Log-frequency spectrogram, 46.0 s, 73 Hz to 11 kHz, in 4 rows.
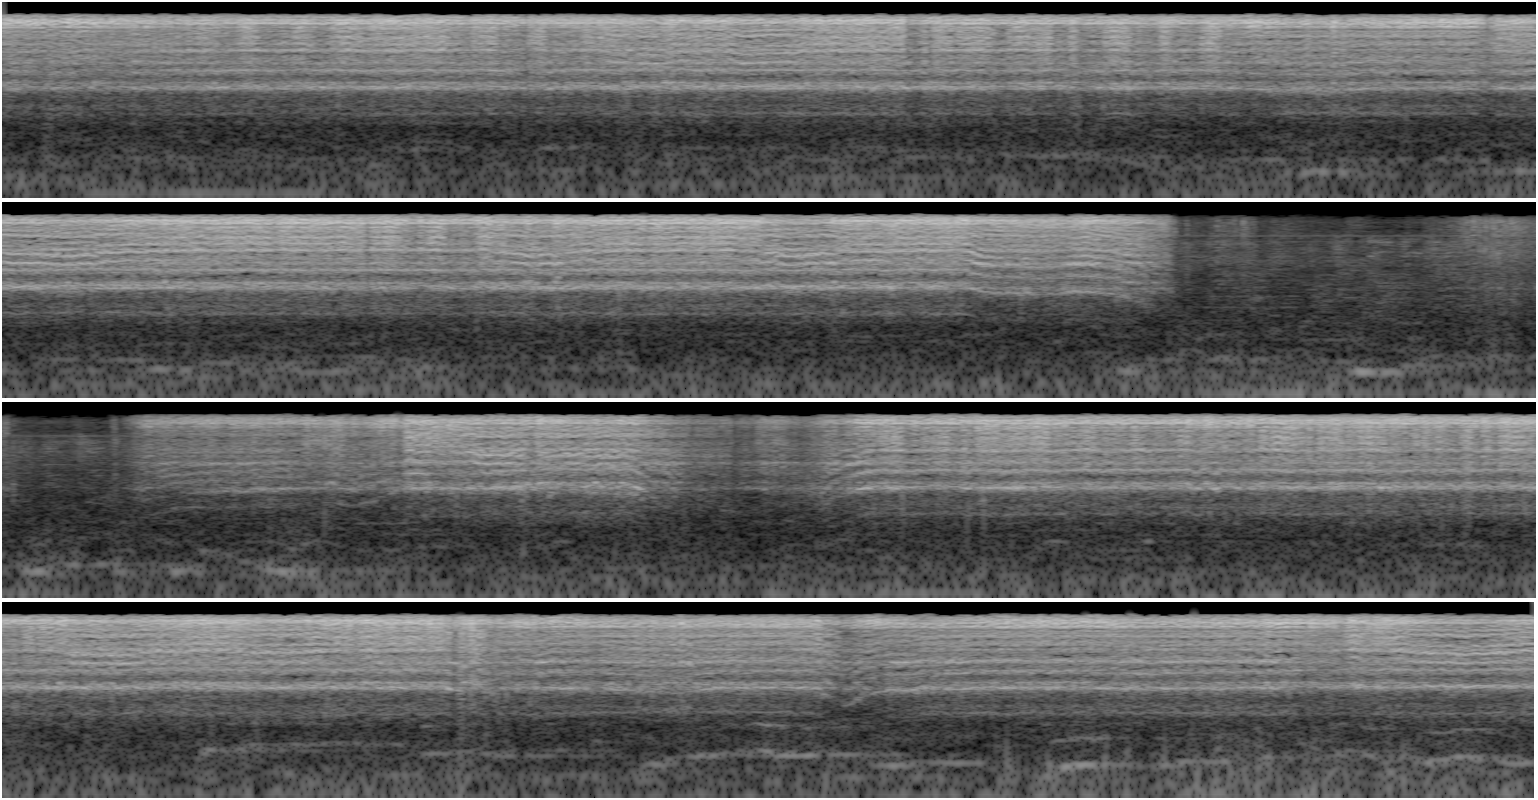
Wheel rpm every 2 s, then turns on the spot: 170, 170, 160, 170, 160, 160, 170, 170, 160, 150, 20, 10, 90, 150, 100, 170, 170, 160, 170, 160, 150, 160, 170.
20-22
